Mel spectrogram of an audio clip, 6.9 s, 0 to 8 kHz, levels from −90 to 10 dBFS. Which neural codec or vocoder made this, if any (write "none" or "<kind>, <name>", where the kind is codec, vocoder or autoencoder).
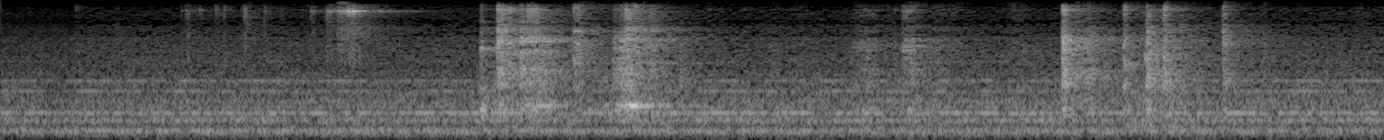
none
